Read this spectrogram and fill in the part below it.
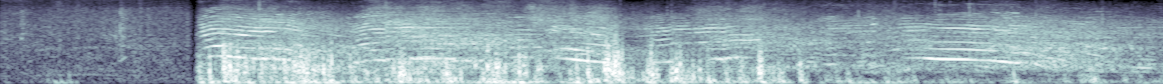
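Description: A large crowd cheers and chatters loudly outdoors.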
